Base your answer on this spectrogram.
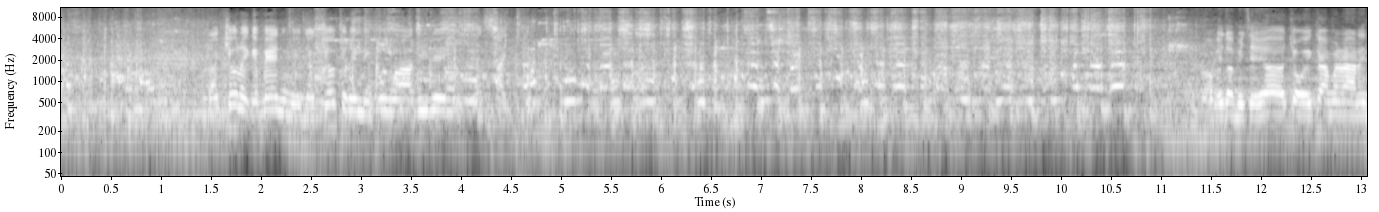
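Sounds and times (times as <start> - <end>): crawler tracks squealing and clicking: 0.0 - 11.5.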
